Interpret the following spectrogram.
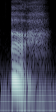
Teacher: It is the laziest sound in the language. It is an unstressed neutral sound, like a grunt. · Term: the schwa sound, schwa sound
